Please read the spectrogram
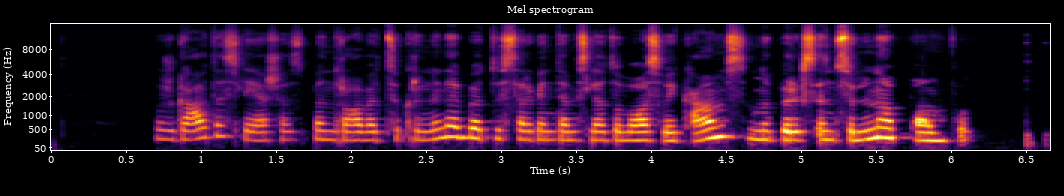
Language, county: Lithuanian, Klaipėda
